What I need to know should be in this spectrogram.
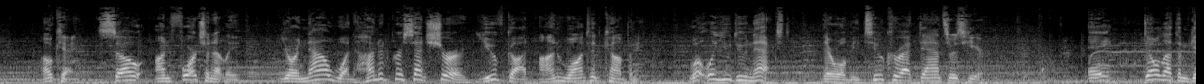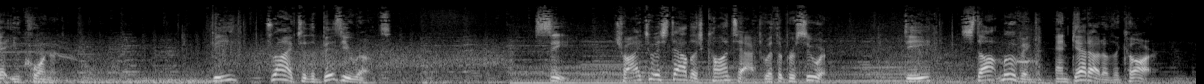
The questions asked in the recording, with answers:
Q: What will you do next?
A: A and B are what you should do.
